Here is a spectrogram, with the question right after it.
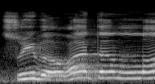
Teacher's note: اس میں اللہ عز و جل کے لام سے پہلے زبر ہے تو اس لام کو پوری یعنی موٹا پڑھیں گے. وقف کی حالت میں یہاں پر مد عارض ہوگی، 2 سے 3 الف تک کھینچ کر پڑھیں گے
